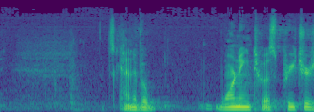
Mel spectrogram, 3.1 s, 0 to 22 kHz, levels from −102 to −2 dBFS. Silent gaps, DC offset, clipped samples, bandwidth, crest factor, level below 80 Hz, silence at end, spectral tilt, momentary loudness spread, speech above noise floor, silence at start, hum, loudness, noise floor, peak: none; under 0.1%; under 0.1%; 15 kHz; 22 dB; -54 dBFS; 0 s; -5 dB/octave; 22 LU; 28 dB; 0.7 s; none; -26 LUFS; -53 dBFS; -6 dBFS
